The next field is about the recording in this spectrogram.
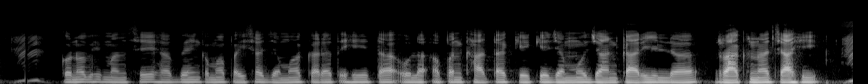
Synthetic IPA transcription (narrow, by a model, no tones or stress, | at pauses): koːnobʱimənseɦəbeŋkmapəɪsad͡ʒəmːakəɾət̪ɦet̪əʔo̰laʔə̰pənkʰat̪akeked͡ʒəmːud͡ʒaːnkaɾiləɾakʰnat͡ʃaːɦi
